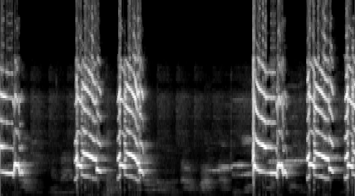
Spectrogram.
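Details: Oriental magpie-robin song: loud, harsh, rich-toned notes in short bursts of two or three, separated by pauses with faint softer chatter between.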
